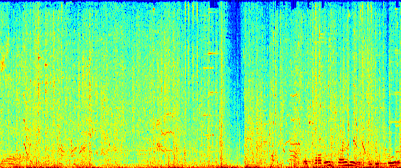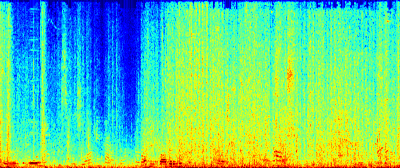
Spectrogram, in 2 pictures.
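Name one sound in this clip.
Guns fire rapidly in a video game.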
